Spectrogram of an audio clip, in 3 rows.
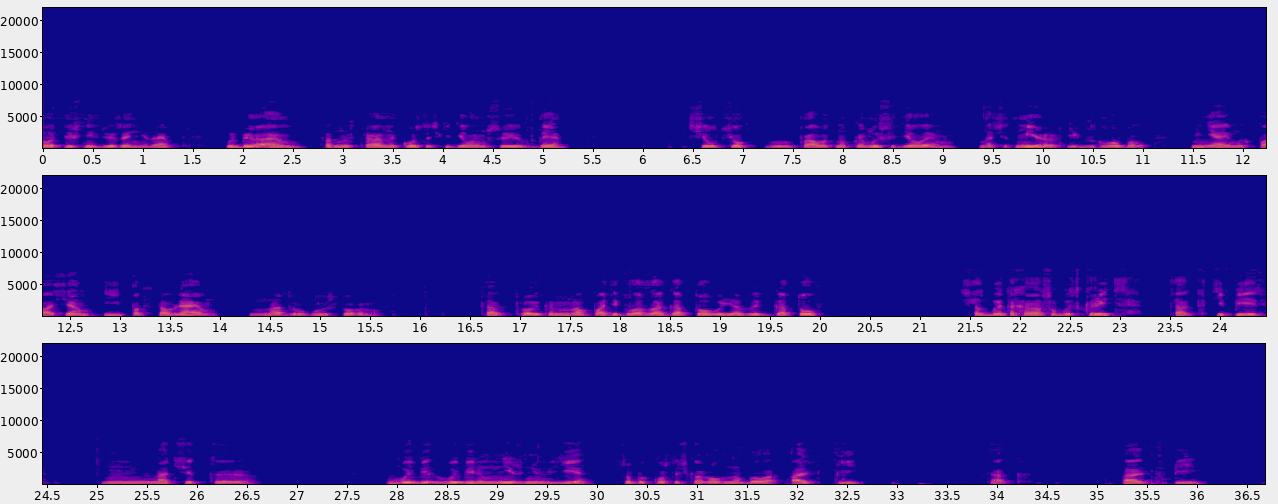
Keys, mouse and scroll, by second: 0.9 click, 4.8 shift+d, 7.8-11.3 right drag, 11.3-14.9 drag, 15.9 KP_3, 17.3 shift+middle click, 21.6-22.7 shift+middle drag, 28.0 click, 29.4 e, 31.2 click, 32.3 alt+p, 34.4 click, 35.4 alt+p.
